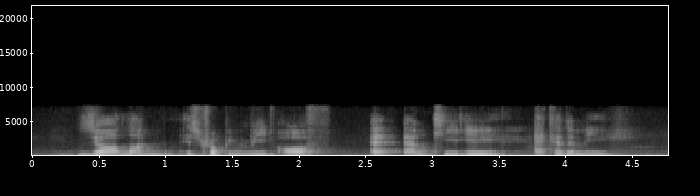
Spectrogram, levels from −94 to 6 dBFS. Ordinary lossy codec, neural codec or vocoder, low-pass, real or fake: none; codec, 16 kHz, 0.8 kbps, ZipCodec; 7.2 kHz; fake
